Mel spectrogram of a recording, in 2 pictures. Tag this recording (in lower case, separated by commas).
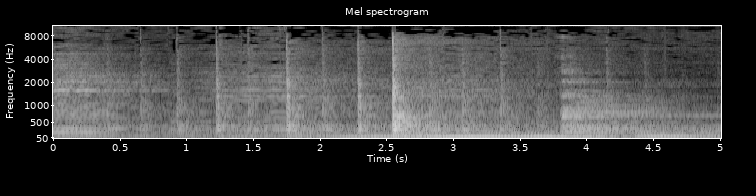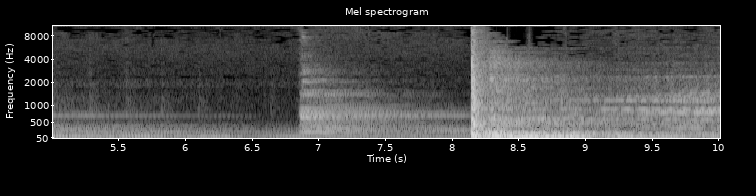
music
